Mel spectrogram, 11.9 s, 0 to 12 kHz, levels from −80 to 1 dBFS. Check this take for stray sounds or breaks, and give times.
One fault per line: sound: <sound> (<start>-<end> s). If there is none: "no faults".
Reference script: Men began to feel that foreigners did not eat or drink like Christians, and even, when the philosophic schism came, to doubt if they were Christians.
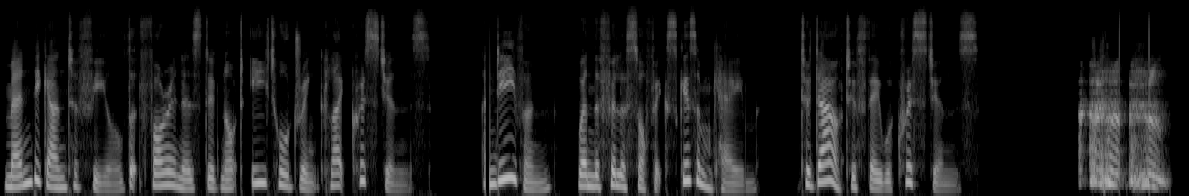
sound: dropout (4.8-4.9 s)
sound: throat clearing (10.8-11.7 s)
